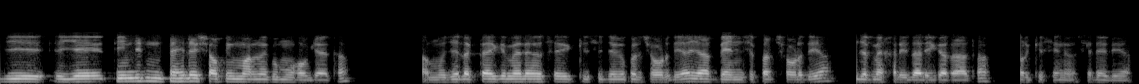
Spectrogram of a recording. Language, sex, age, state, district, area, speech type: Urdu, male, 18-30, Delhi, South Delhi, rural, conversation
